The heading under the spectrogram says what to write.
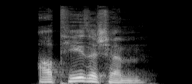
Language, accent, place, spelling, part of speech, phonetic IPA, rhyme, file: German, Germany, Berlin, artesischem, adjective, [aʁˈteːzɪʃm̩], -eːzɪʃm̩, De-artesischem.ogg
- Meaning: strong dative masculine/neuter singular of artesisch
